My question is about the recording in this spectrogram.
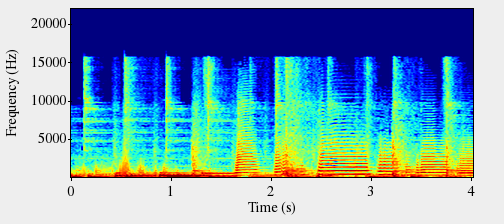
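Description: Live jazz band: a trombone playing a melodic line with some long held notes, over an upright bass line and a steady beat of percussion hits.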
